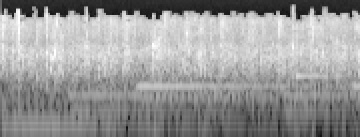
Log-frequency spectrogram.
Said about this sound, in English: Can you give the Lord another big hand clap?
